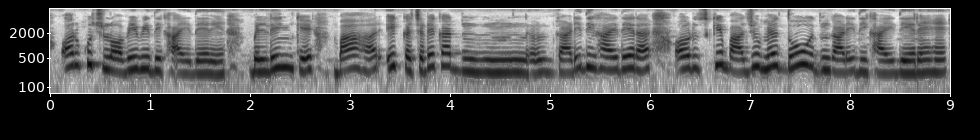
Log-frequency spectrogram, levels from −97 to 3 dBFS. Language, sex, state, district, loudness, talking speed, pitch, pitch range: Hindi, female, Gujarat, Valsad, -14 LUFS, 205 wpm, 255 Hz, 230-290 Hz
